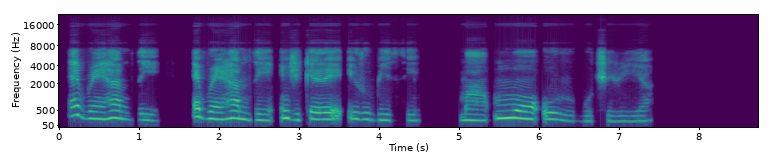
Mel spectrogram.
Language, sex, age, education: Igbo, female, 15-29, tertiary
